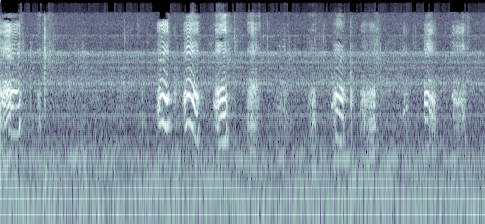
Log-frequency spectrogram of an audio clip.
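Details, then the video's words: Playing puppies let out quick squeaky yelps and short whiny cries, about three or four a second in uneven runs, over a constant low background hum. "Puppies playing"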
